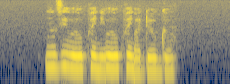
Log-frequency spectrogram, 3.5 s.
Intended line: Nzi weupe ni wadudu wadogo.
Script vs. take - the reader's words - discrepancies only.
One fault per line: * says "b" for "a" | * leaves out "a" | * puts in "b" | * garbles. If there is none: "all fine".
* says "weupe" for "wadudu"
